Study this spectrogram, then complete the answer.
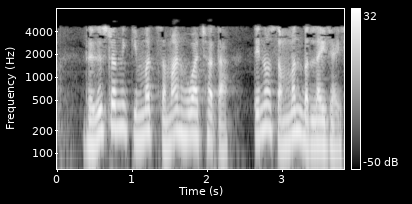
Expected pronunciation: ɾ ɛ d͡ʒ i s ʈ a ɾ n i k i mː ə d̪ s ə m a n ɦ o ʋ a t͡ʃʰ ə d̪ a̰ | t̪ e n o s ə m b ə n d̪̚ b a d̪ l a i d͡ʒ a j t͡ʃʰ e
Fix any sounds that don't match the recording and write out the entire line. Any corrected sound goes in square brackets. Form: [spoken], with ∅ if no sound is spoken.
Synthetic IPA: ɾ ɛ d͡ʒ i s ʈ [ə] ɾ n i k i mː ə [t̪] s ə m a n ɦ o ʋ a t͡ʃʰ ə [t̪] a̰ | t̪ e n o s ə m b ə n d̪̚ b [ə] d̪ l a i d͡ʒ a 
